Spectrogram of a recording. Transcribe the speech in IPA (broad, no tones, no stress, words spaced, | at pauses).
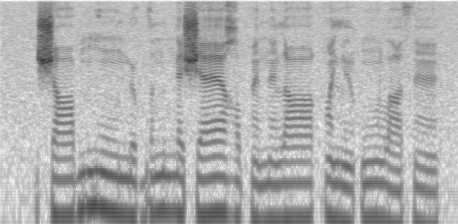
ʃɑːbũ ɡũː nə˞ɡʷɑnuŋæ ʃæːʁɔpæ̃næ̃ lɑːqɔ̃ lʲɔ̃ʔũː lˠɑθæ̃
